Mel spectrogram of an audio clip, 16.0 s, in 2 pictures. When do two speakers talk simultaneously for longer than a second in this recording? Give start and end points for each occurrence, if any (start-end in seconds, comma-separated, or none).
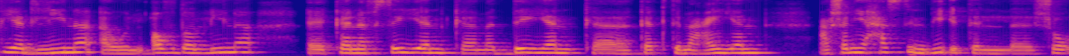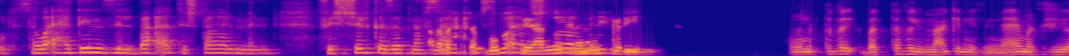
11.3-12.9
